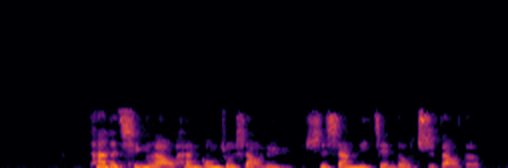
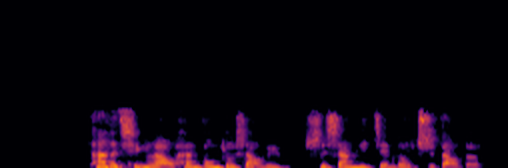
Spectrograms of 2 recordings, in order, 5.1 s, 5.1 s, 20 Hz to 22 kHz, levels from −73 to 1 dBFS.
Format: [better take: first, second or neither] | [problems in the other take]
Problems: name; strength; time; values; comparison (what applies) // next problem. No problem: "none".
first | noise reduction (neural mask model Resemble Enhance denoiser)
